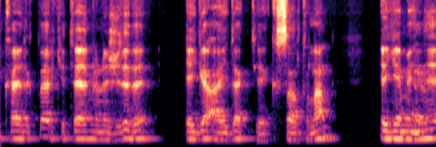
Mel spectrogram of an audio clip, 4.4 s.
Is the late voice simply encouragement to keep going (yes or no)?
yes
